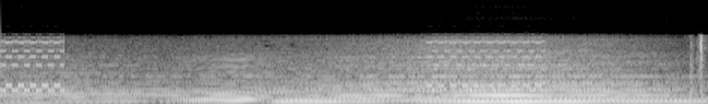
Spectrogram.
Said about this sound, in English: In his office at Manhattan Monthly, Rex has just sat down at his desk when the phone rings.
